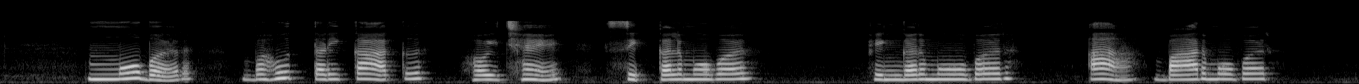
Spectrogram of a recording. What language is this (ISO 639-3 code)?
mai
